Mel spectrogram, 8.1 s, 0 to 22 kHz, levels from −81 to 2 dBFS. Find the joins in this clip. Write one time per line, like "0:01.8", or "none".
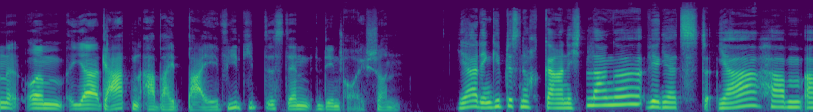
0:01.0
0:02.4
0:03.4
0:05.2
0:05.9
0:06.6
0:07.2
